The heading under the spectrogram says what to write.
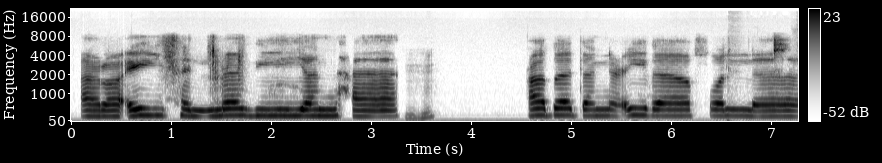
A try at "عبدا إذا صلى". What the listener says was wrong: This is alif, not ain. Okay, and qalqala, sukun, not abadan. Don't make fatha. So abdan idha salla.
